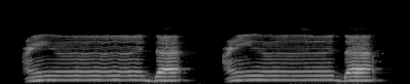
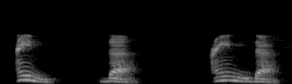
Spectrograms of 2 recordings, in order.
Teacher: maka dia dibaca secara dengung, secara sembunyi. Aida. Dia sembunyikan bunyi nun itu daripada huruf dal. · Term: ikhfa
